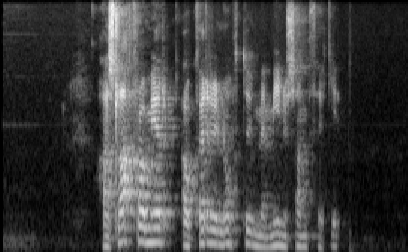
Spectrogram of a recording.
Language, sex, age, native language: Icelandic, male, 20-29, Icelandic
